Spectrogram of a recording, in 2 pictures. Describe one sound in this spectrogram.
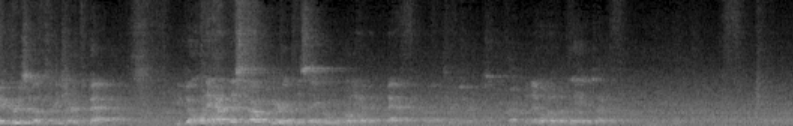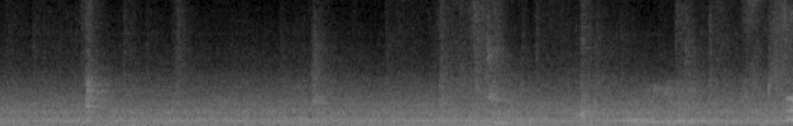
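A steady low hum of machinery runs throughout.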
